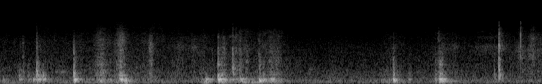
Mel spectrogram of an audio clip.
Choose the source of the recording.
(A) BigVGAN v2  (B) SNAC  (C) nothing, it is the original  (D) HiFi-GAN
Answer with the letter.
C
